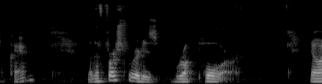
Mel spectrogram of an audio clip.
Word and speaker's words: rapport: the first word is rapport now I know that there's a T at the end but typically we don't say the T so let me pronounce that one more time for you rapport so rapport is the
